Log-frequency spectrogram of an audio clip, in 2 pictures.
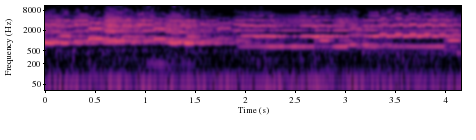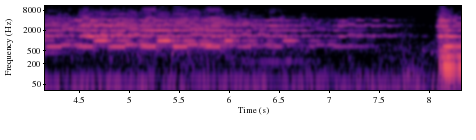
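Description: Music: a slow violin melody, with a second lower line joining in, the notes wavering slightly, fading out near the end.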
